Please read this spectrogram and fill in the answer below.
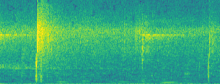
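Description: A single sharp crack, like a snap or whip, about half a second in, over a steady low rumble and faint voices.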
